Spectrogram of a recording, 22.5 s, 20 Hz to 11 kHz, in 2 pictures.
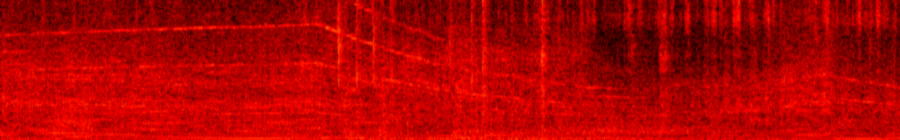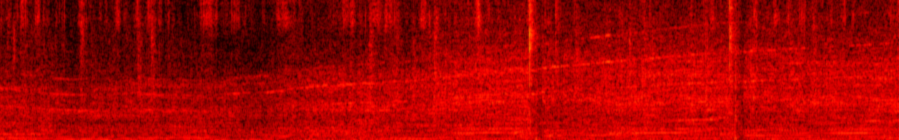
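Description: Aston Martin V8 race car engine in Assetto Corsa Competizione, roaring continuously through a lap, revs rising and falling with gear shifts, loud and close throughout.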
